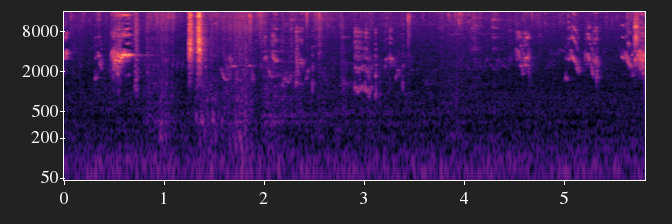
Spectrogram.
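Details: Budgerigars, called lovebirds locally, playing and chirping, apparently in Austin, Texas: sharp high chirps and squeaky twitters in irregular bursts, with brief rustles and wing flutters between calls.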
